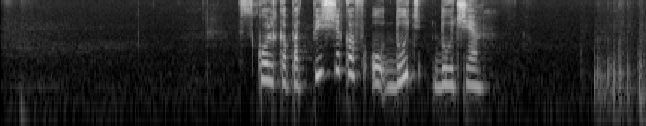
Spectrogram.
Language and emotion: Russian, neutral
